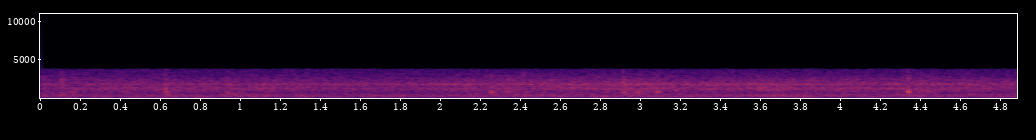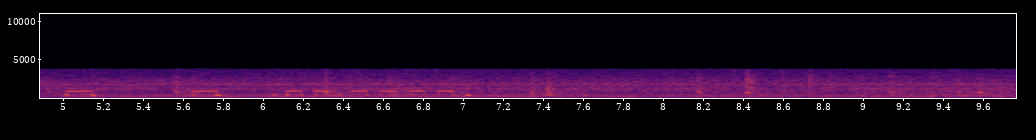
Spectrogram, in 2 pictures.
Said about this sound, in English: Seem to have Morse code on the line.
